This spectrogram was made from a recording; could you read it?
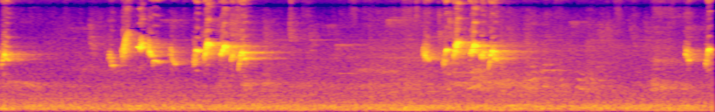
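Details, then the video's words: Singing red-whiskered bulbul delivering repeated bright whistled phrases, each a tumbling run of up-and-down slurred notes, about every three to four seconds, ending with the start of another phrase; steady low background hum. "Chào mào hót múa"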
